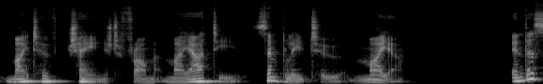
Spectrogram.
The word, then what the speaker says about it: Meritaten: Additionally, although Meritaten's name might have been pronounced Mayati, the hieroglyphic spelling was still Meritaten.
